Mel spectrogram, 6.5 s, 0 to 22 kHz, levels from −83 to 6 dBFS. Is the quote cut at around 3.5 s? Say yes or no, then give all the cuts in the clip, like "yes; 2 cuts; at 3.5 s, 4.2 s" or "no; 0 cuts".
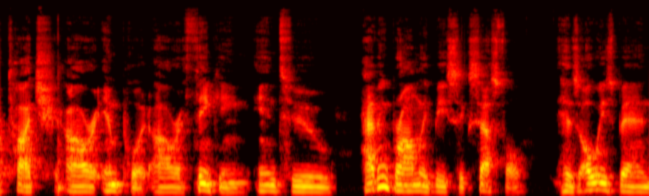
yes; 1 cut; at 3.5 s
